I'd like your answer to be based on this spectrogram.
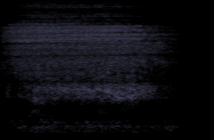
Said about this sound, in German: Und jetzt lade ich dich ein, die Augen zu schließen. Immer tief zu atmen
